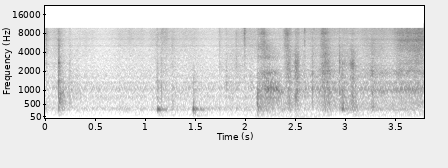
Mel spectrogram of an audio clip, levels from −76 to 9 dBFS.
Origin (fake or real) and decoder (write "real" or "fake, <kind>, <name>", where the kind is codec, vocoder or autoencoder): fake, autoencoder, DAC-VAE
